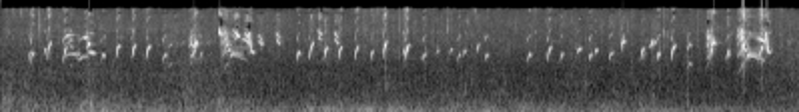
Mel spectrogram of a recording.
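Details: Goldfinch song: rapid, bright twittering of short high chirps and trills, bursting in clusters with brief pauses, over a soft low background rumble.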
